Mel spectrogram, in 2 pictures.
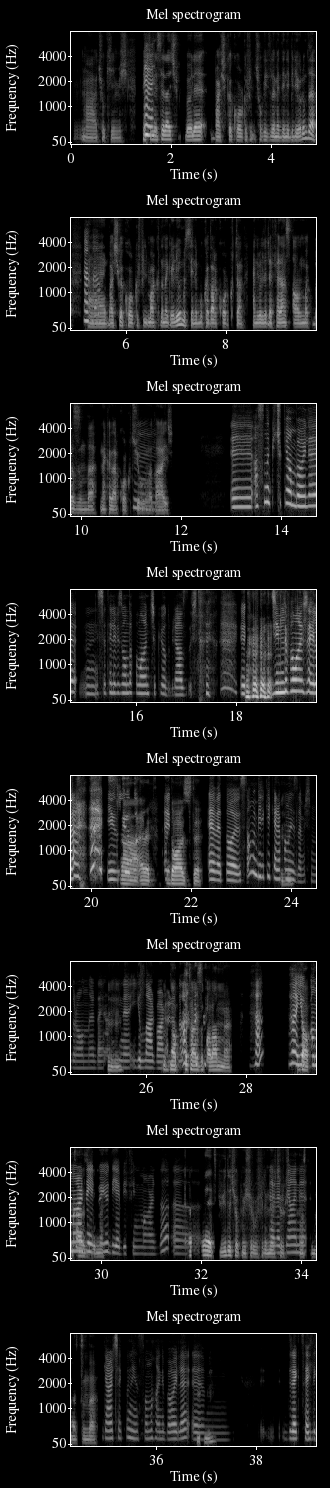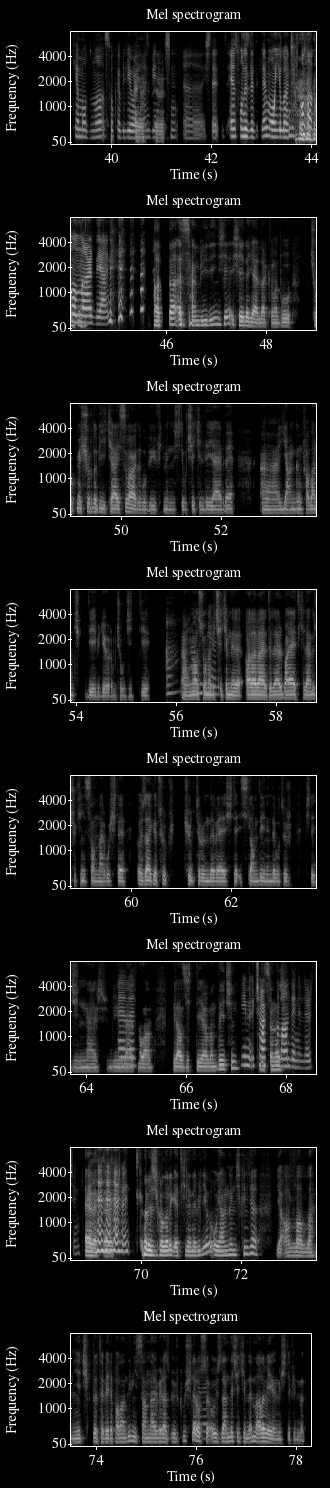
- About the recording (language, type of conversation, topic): Turkish, podcast, Son izlediğin film seni nereye götürdü?
- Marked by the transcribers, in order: other noise; other background noise; chuckle; laughing while speaking: "işte"; laughing while speaking: "şeyler"; tapping; chuckle; unintelligible speech; chuckle; laughing while speaking: "eee"; laughing while speaking: "falan"; chuckle; chuckle; laughing while speaking: "Evet"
